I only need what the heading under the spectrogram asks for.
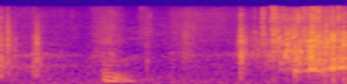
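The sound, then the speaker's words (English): Ice cubes drop into a cocktail mixed with dashes of bitters: a few sharp, scattered clinks, then a brighter rattling clatter as more cubes tumble in, fairly quiet overall. “You want some ice in there? Yes, please.”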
